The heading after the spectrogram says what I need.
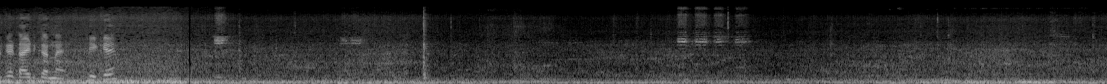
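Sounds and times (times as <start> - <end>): road traffic rumble: 0.0 - 11.0
vehicle horn high beeps: 6.8 - 7.6.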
